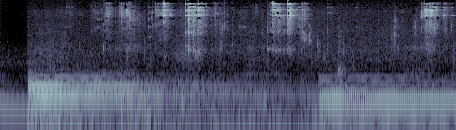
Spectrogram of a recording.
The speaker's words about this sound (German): Und sie legt erst ein paar Münzen hin dann Zähne. Ihr hört die Geräusche, oder?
